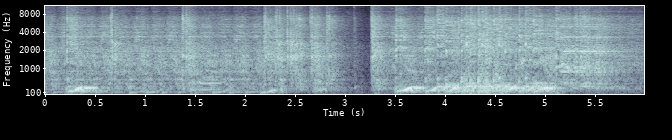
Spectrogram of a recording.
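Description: Bare carbureted car engine on a test stand being cranked by its starter motor in two attempts: a first stretch of cranking, a brief break about three seconds in, then a second, louder attempt whose pitch rises and holds before it fades near the end.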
